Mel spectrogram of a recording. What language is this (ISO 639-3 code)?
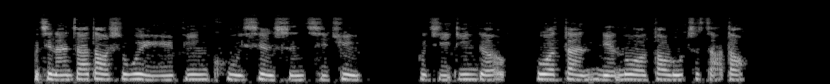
zho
